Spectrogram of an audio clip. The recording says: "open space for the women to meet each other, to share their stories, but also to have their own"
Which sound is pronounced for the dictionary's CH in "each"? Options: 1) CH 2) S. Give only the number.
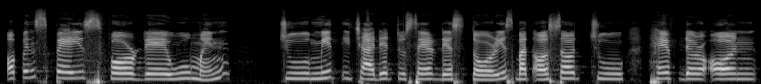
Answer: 1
